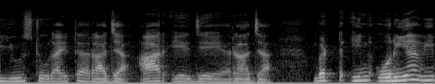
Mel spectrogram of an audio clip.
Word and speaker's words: Raja: to write Raja, R-A-J-A, Raja, but in Oriya we pronounce it Raja. As I was saying before, that in Oriya the pronunciation is like a O, so Raja we used to pronounce.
